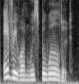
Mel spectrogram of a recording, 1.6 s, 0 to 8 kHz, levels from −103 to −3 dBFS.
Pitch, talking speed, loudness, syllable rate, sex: 185 Hz, 115 wpm, -17 LUFS, 7.4 syllables/s, female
